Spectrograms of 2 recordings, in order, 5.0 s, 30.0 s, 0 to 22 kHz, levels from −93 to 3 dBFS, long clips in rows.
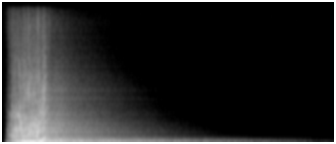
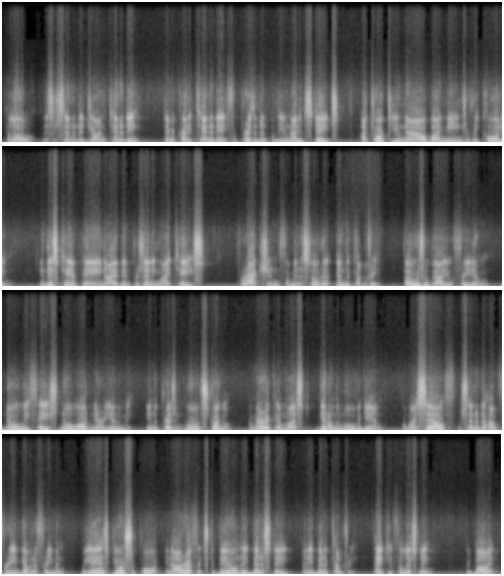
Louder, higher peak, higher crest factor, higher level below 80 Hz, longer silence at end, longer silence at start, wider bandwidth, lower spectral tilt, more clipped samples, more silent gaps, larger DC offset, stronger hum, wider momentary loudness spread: first, -13 LUFS vs -21 LUFS; first, 0 dBFS vs -4 dBFS; about the same, 18 dB vs 18 dB; about the same, -52 dBFS vs -56 dBFS; first, 2.75 s vs 0 s; about the same, 0.1 s vs 0.05 s; about the same, 19.5 kHz vs over 20 kHz; about the same, -3.5 dB/octave vs -3 dB/octave; neither; neither; neither; neither; first, 26 LU vs 10 LU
